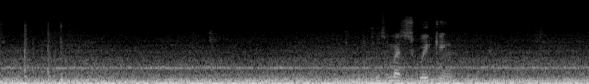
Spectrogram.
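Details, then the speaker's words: Nissan 350Z/G35 with a brief squeak every time the steering wheel is turned, over a low idling rumble; steering rack suspected, owner thinks non-ATF fluid in the power steering pump may cause rack issues; rack replacement planned. "guys hear that squeaking? Every single time I turn? You guys hear it?"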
